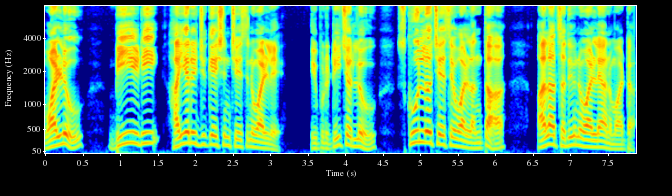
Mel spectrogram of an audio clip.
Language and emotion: Telugu, neutral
